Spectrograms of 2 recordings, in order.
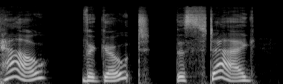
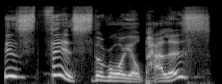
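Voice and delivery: exclaiming bear. Acted. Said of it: "exclaimed the bear".

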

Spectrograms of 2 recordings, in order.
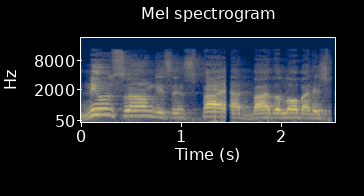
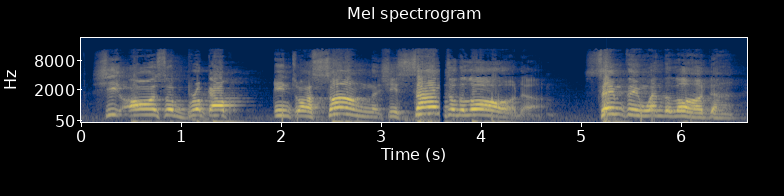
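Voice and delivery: high, loud, triumphant proclamation; full-force preaching; 7 semitones higher, 5 dB louder than usual. Acted.

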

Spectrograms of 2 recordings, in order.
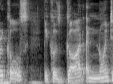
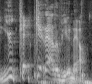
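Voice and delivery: high, sharp command to get out; shouting at the cat; 9 semitones higher than usual. Retold or imitated. Man in his shed shouting the cowering cat out. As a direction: order the cat out, pitched well up. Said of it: "And he shouts at the cat".

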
